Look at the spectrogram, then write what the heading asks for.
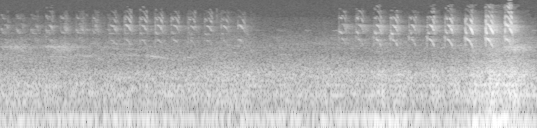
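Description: Faint bird calls: a fast run of short, high, down-slurred chirps, then a second run after a pause that grows louder near the end.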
